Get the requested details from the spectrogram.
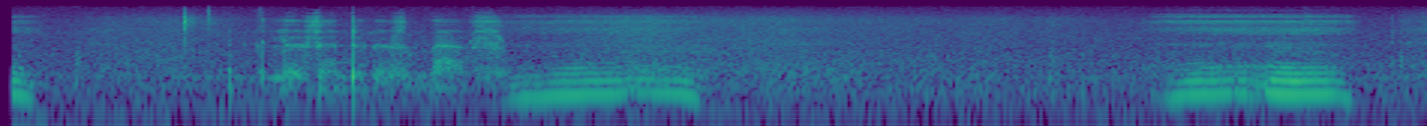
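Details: Adult man sleeping in bed, denies snoring: two long, deep rumbling snores with a nasal buzz a few seconds apart, with rustling and faint room noise, snoring likened to a wild boar.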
